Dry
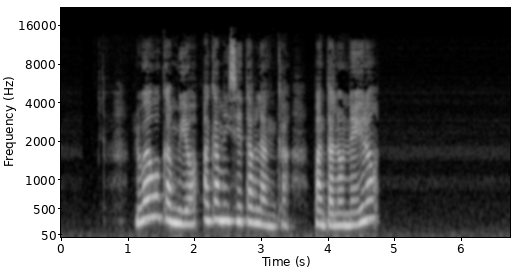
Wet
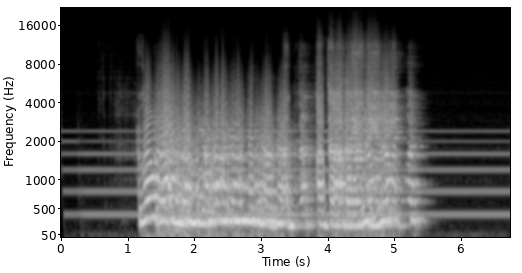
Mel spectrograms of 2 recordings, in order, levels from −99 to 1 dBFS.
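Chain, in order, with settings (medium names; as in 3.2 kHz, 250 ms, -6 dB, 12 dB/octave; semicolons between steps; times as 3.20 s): chunks repeated in reverse 228 ms, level -4 dB; 1.23–3.31 s: low-pass 2.1 kHz 24 dB/octave; mains buzz 400 Hz, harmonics 6, -42 dBFS -3 dB/octave; gate -28 dBFS, range -15 dB; phase dispersion lows, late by 47 ms, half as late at 510 Hz; reverberation RT60 0.45 s, pre-delay 232 ms, DRR -1.5 dB; saturation -19.5 dBFS, distortion -9 dB; trim +7.5 dB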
